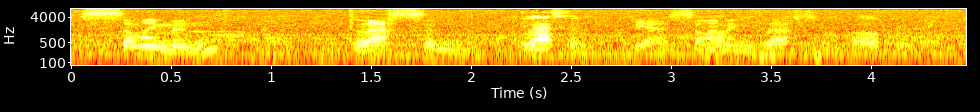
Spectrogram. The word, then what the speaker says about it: Glasson: I want to make sure I pronounce it properly. right. It's Simon Glasson.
